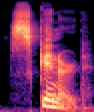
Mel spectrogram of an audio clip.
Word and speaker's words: Skynyrd: Skynyrd. Ske, lax e, nerd, which rhymes with Leonard.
